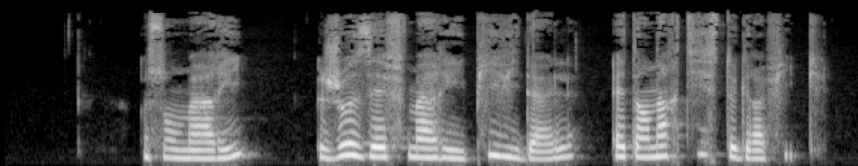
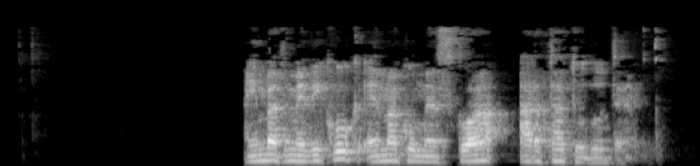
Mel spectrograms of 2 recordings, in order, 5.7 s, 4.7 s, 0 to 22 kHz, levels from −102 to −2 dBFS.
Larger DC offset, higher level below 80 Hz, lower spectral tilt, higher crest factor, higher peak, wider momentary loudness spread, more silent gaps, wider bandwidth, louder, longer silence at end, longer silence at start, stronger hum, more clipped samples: neither; about the same, -62 dBFS vs -64 dBFS; about the same, -4.5 dB/octave vs -5.5 dB/octave; about the same, 16 dB vs 20 dB; about the same, -2 dBFS vs -4 dBFS; about the same, 11 LU vs 13 LU; neither; first, 16.5 kHz vs 11.5 kHz; first, -17 LUFS vs -23 LUFS; about the same, 0.25 s vs 0.3 s; second, 0.95 s vs 1.65 s; neither; neither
